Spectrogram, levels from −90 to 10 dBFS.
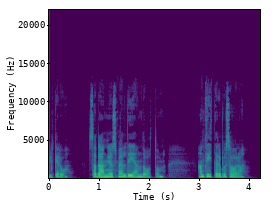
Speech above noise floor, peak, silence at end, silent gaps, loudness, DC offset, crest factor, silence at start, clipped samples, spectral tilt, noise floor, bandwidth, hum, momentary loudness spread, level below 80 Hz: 39 dB; -4 dBFS; 0.35 s; none; -22 LUFS; under 0.1%; 18 dB; 0 s; under 0.1%; -7 dB/octave; -61 dBFS; 11.5 kHz; none; 15 LU; -70 dBFS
